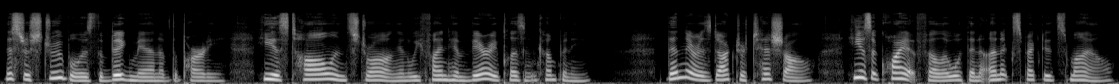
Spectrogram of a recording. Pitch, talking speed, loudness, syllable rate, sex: 205 Hz, 190 wpm, -19 LUFS, 4.9 syllables/s, female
